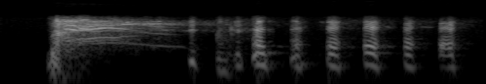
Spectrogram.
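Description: A person laughing: a high, squeal-like cry that falls in pitch, then a quick run of short laugh pulses, about six a second.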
